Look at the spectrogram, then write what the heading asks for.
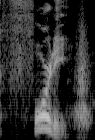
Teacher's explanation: R plus T plus vowel makes a flap T sound or fast D sound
